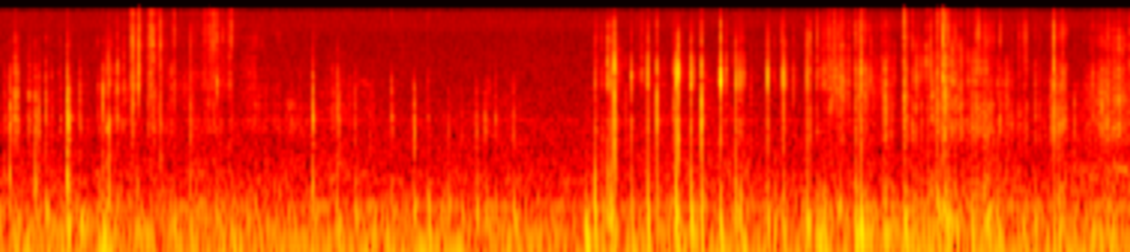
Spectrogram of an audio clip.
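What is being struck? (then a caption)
Wax-coated amaryllis bulb. Long manicured nails scratch and tap the glittery red wax shell of a hand-sized amaryllis bulb, a solid wax-sealed bulb with a green shoot, set on a metal wire stand. Quiet, dry, crackly scratching is punctuated by sharp, bright clicks with almost no ring. The tapping grows denser and louder about halfway through.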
